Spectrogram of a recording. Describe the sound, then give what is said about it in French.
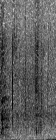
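A few footsteps of a person walking on wet ground beside a tarmac road in steady rain, soft irregular steps over a constant hiss of falling water, with no voices. “Parce que quand même, ça creuse de marcher sous la pluie.”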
